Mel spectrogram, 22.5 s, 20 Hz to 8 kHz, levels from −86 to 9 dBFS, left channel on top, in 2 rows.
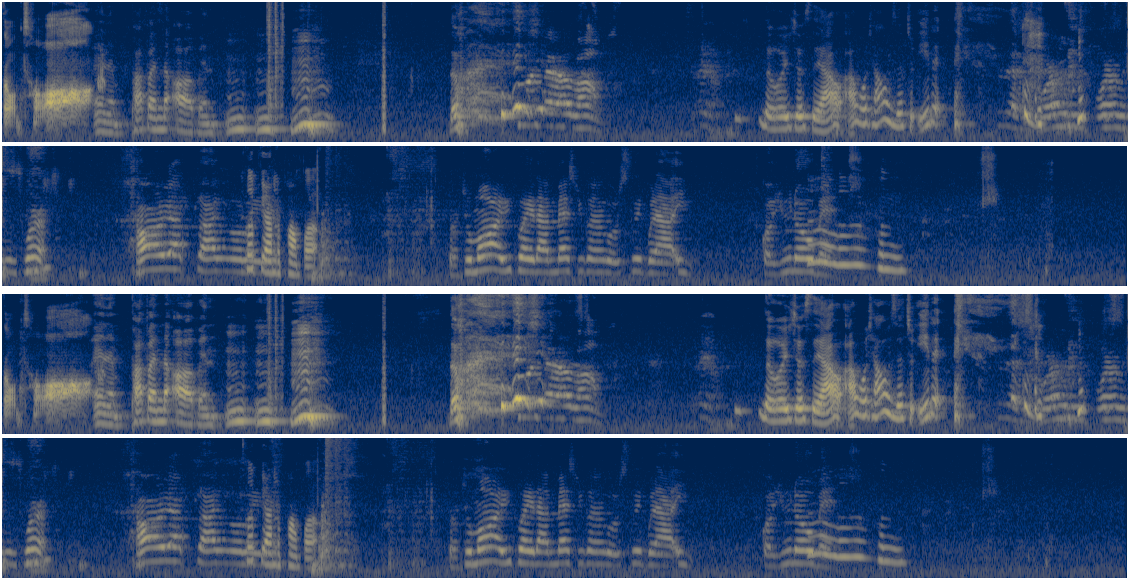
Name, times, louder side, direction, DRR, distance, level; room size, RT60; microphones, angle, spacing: voice 1, 0.0-1.0 10.2-10.4 10.8-10.9 13.7-14.4 19.3-20.3, left 4 dB, 55° left, 1.0 m, -24 dB
voice 2, 0.9-3.4 4.5-5.5 7.3-9.7 10.1-10.2 14.4-14.7, right 6 dB, 75° right, 0.6 m, -25 dB
voice 3, 5.2-6.0 7.0-7.2 10.0-11.8 12.5-14.1 15.1-18.2 18.9-19.6, left 2 dB, 20° left, 2.2 m, -33 dB
head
